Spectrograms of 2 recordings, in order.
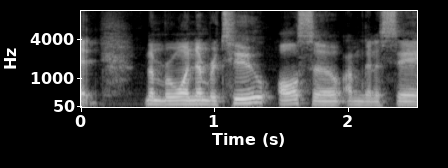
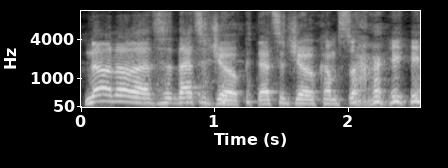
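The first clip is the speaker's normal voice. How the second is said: laughing; 6 semitones higher, 10 dB louder than usual. Real, not acted. Admits the fake name joke.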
